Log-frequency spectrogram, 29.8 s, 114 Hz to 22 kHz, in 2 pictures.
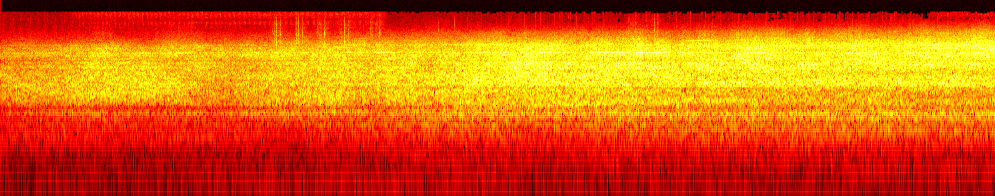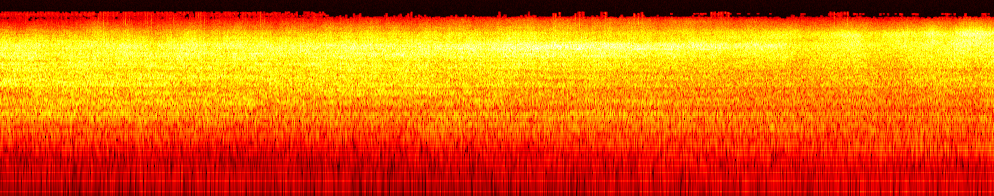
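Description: A Gulfstream C-37B (G550) business jet's twin Rolls-Royce BR710 turbofans running at taxi power: a steady jet whine and rush that swells over the first several seconds as the jet comes close, then holds.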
